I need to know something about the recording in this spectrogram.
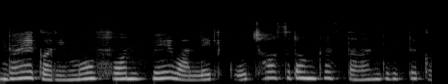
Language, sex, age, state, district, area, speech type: Odia, female, 18-30, Odisha, Bhadrak, rural, read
